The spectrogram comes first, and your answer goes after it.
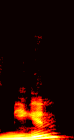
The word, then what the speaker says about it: Meagan: But then my mother also says that my name is Megan.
